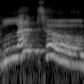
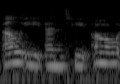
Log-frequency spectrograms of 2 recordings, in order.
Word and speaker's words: Lento: beautiful like Graphics popping up that say like lento by like Jonah Hilla here like because we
